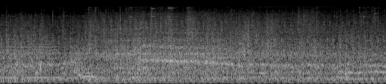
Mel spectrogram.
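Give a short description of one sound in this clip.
A small motor vehicle's engine rattles past close by.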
